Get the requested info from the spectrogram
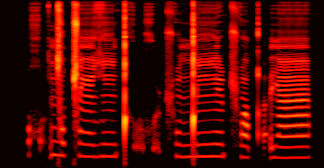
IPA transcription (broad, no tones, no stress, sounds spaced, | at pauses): χ o̰ ŋ͡ǀ o ǁ ẽː ʑ ĩː ǃʰ o̰ x o̰ ʈ͡ʂʰ ũ ŋ͡ǃ ĩː ʈ͡ʂʰ õ qʼ ḭ j æ̃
